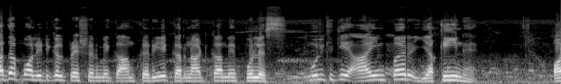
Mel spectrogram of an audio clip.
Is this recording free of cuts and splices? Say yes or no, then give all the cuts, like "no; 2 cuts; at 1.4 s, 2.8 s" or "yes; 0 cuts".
no; 1 cut; at 3.2 s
